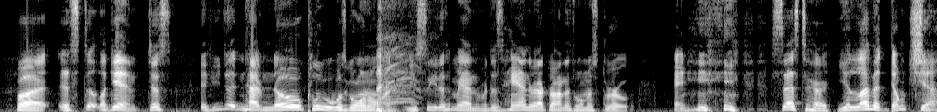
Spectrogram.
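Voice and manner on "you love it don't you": raspy pro wrestler style voice. Act out what the man says to the woman he holds by the throat, in a raspy Macho Man voice. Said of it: "his raspy, you know, Macho Man voice".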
